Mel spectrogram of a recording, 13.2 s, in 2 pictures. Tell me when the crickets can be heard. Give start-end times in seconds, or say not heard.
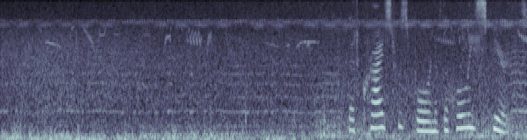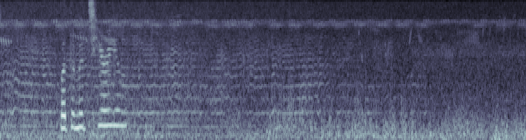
0.0-13.1.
